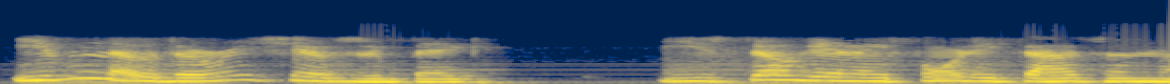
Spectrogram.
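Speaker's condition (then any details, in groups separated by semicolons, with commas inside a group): Multiple sclerosis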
